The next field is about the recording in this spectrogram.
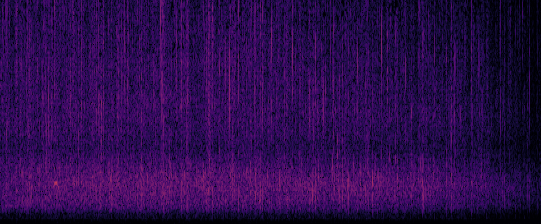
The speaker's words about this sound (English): So if you hear and you think you're the only one, you just heard all your friends clapping, telling you, that's me.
